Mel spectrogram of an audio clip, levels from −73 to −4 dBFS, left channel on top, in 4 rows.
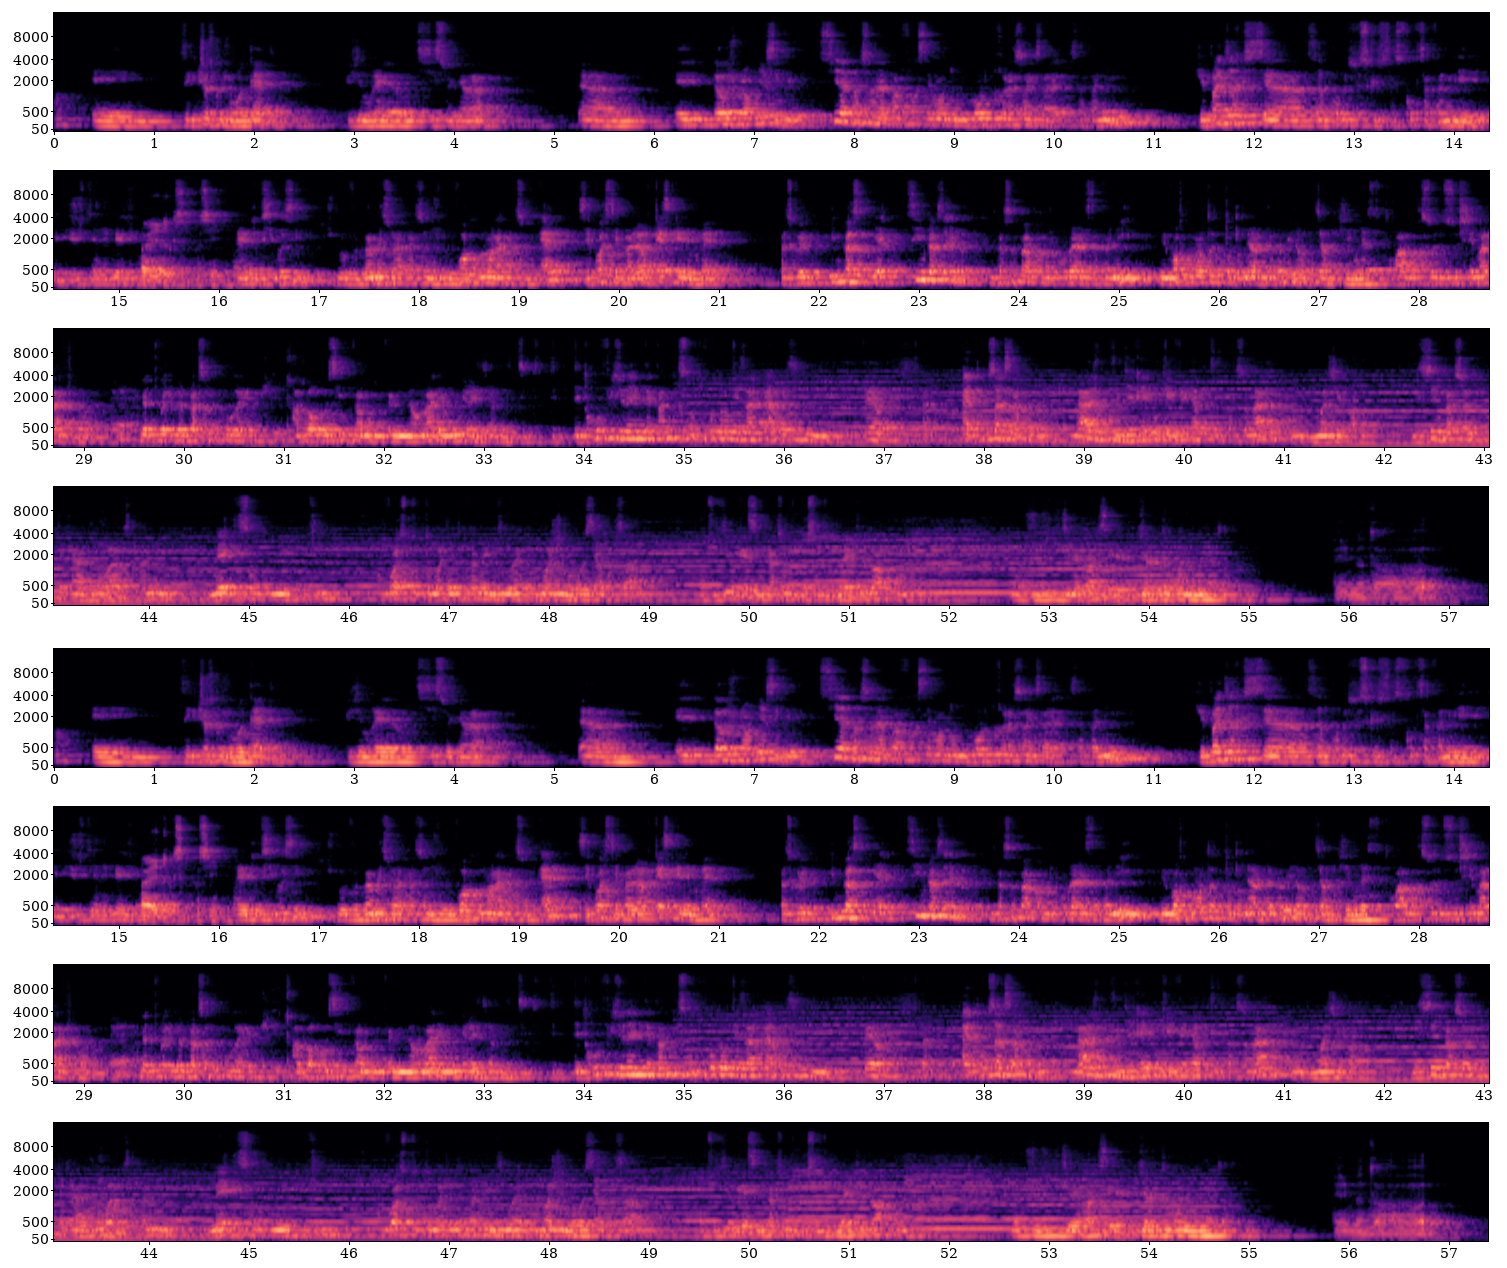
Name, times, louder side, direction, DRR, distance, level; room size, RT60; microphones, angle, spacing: voice 1, 0.4-1.0 1.3-2.2 2.9-4.3 5.2-5.9 6.2-10.8 11.4-15.3 16.2-16.9 17.2-21.0 21.6-29.1 29.5-30.7 31.1-41.8 42.3-44.2 44.6-45.9 46.3-48.9 49.5-51.7 52.6-54.8, equal, 20° right, -4 dB, 2.1 m, -26 dB
voice 2, 15.2-16.2 29.3-29.5 30.9-31.0 43.5-43.7 53.2-53.7 55.8-56.7, right 2 dB, 80° right, 2 dB, 1.8 m, -29 dB
sound 1, 34.9-54.7, right 1 dB, 45° right, 3.3 m, -36 dB
11.0 x 9.2 x 5.1 m, 1.2 s
head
